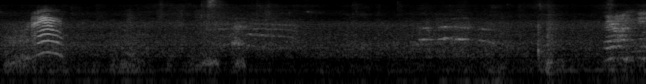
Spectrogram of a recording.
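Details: Mother Persian cat whose kitten died, crying with a rising-falling meow at the start and another near the end, with soft human speech and faint rustling between.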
